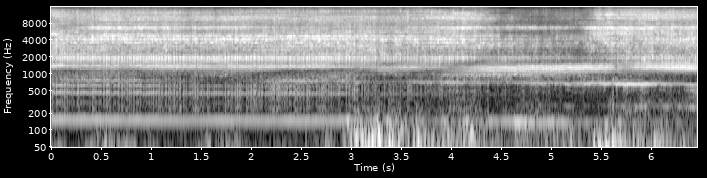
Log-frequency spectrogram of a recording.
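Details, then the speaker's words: HPI Trophy Truggy RC nitro 3.5 engine on 25% nitro during low-end needle tuning: high buzzing note sags and stumbles around three seconds, then picks up; still rich, bogging on too much fuel. "Still a little bit rich. You can tell by that hesitation. That See, that wasn't lean hesitation. That was a bit of a bog, you know, too much fuel."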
